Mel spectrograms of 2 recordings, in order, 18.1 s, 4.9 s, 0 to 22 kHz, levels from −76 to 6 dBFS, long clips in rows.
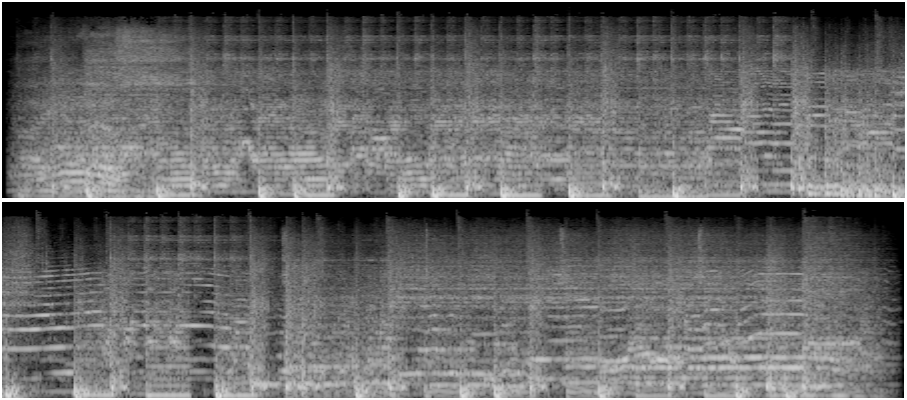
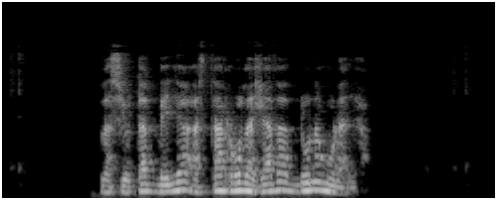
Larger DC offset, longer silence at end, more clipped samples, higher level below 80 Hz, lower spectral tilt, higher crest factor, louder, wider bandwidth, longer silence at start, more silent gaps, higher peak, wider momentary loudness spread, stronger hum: neither; second, 0.1 s vs 1.3 s; neither; first, -20 dBFS vs -62 dBFS; second, -4.5 dB/octave vs -6 dB/octave; second, 12 dB vs 20 dB; first, -13 LUFS vs -19 LUFS; first, 17.5 kHz vs 9 kHz; second, 0.05 s vs 0.95 s; neither; about the same, 0 dBFS vs -2 dBFS; second, 4 LU vs 11 LU; neither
